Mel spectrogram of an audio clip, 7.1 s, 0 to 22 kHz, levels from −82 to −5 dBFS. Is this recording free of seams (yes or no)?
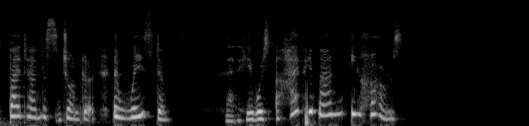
no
